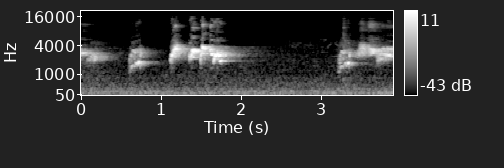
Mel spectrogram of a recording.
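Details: Young caged red-whiskered bulbul, a somersaulting bird, singing short bright warbled phrases: a brief note, a rising slurred phrase near 0.6 s, a louder rich chattering burst from 1.1 to 1.8 s, then quiet before another warbled phrase at 3.2 s.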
